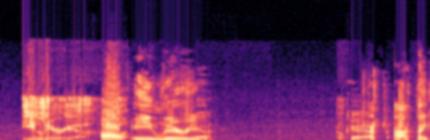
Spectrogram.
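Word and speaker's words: Elyria: i've never tried uh leary ohio okay so the e is basically not there basically leery illyria oh illyria okay i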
